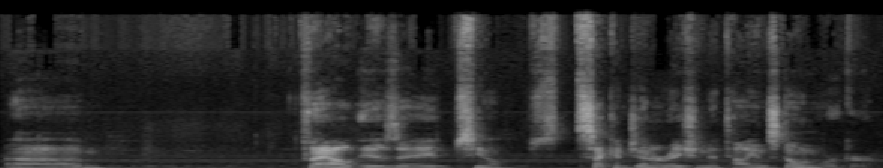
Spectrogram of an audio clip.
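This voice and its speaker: A man giving an informal product explanation in an interview as a sales director, speaking haltingly with restarted phrases. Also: mid-range voice, steady tone, bright, forceful tone, a little hiss or hum. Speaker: sales director for a loudspeaker maker. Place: exhibit room at an audio trade show.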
